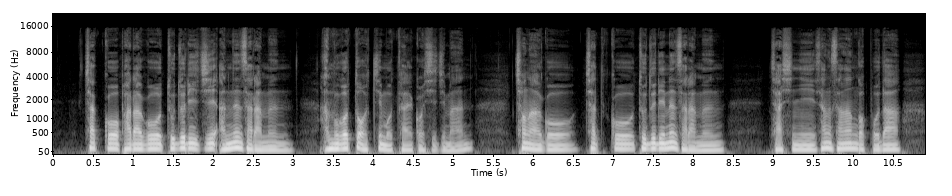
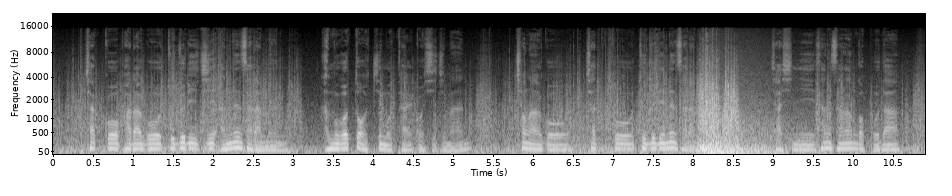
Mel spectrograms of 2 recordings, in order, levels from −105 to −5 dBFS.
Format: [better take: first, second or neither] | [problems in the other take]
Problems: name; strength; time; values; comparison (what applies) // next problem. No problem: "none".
first | wind noise on the microphone; heavy; 1 dB above the speech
